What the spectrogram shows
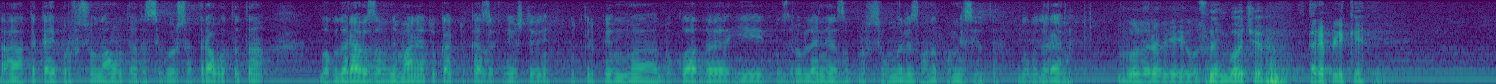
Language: Bulgarian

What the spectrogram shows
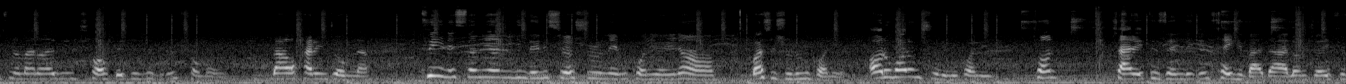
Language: Persian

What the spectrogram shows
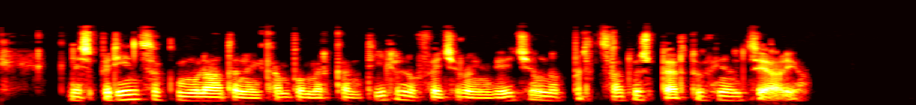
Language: Italian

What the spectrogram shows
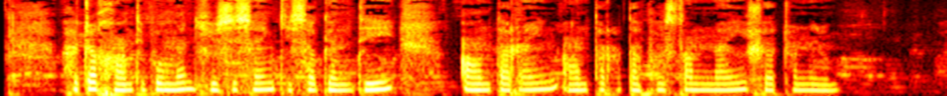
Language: Armenian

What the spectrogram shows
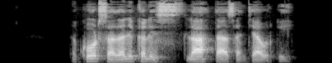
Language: Pashto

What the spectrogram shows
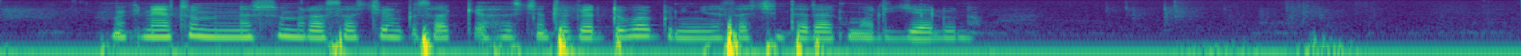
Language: Amharic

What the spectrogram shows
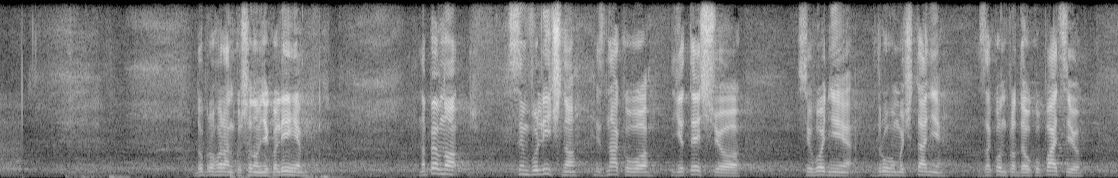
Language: Ukrainian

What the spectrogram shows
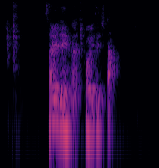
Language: Japanese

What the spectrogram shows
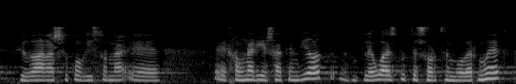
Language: Basque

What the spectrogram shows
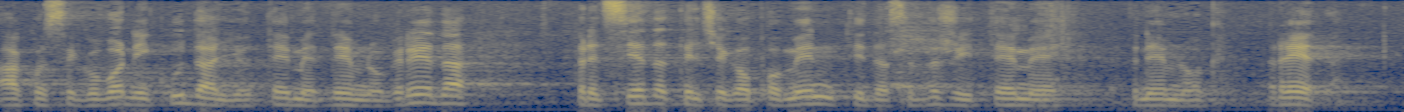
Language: Croatian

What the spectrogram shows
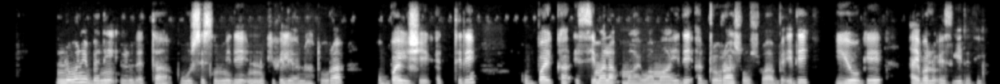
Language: Wolaytta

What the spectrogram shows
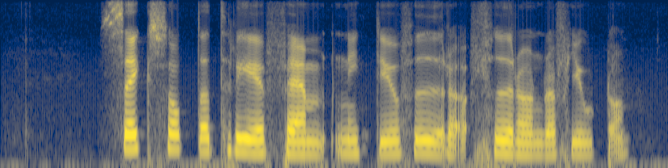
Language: Swedish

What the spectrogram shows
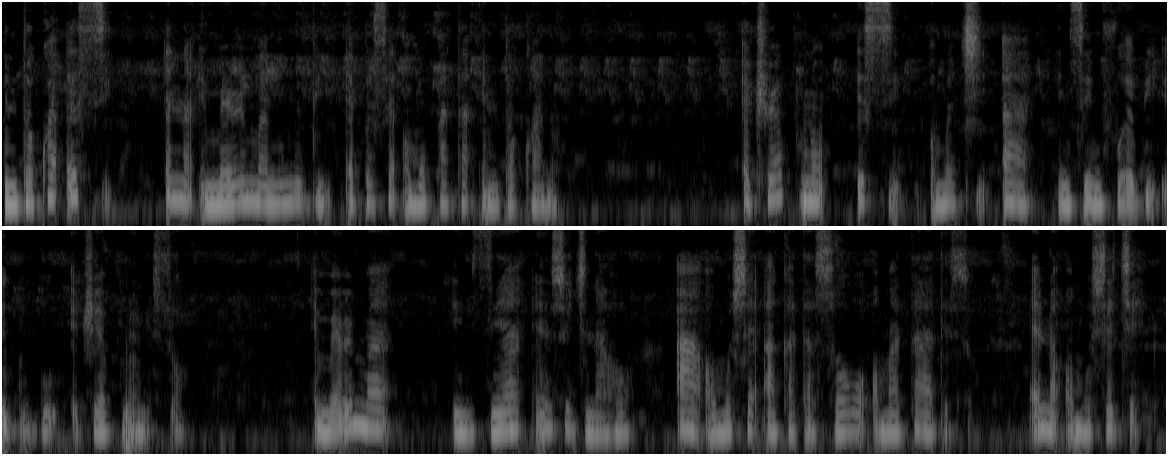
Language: Akan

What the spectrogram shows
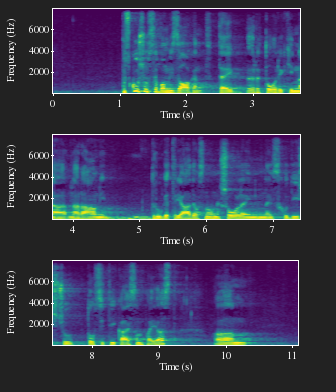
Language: Slovenian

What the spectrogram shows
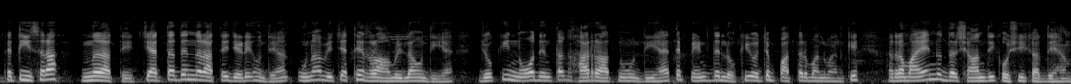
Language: Punjabi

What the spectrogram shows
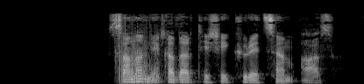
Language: Turkish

